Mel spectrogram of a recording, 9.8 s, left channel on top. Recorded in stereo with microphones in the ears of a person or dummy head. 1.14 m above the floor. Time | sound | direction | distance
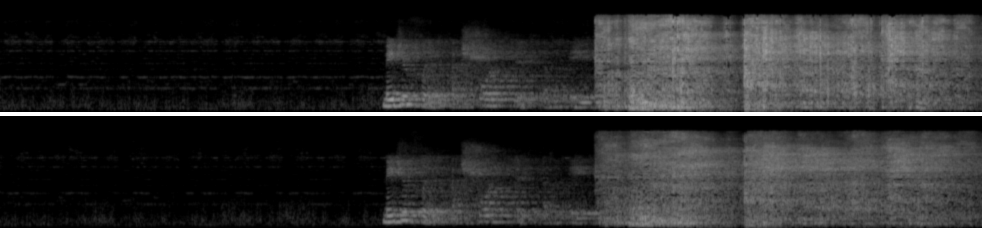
3.8 | a woman speaking | 15° left (ahead or behind) | 0.5 m
5.9 | tearing paper | 50° left (ahead or behind) | 0.8 m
